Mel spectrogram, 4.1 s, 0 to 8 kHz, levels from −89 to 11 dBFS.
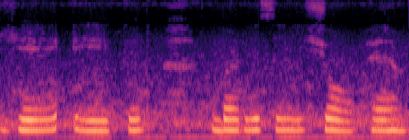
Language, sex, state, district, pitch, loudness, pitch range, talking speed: Hindi, female, Punjab, Pathankot, 230 Hz, -15 LUFS, 225-235 Hz, 90 wpm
